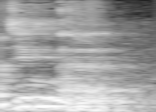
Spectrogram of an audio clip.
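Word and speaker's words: جِنَّة: Jannah, junnah, jinnah. Kalau melihat tanpa harokat itu hurufnya sama, jim, nun, ta marbutoh. Tapi dibacanya apa nih? Kalau jannah surga atau kebun, junnah pertahanan, perisai, benteng, jinnah jin atau gila.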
